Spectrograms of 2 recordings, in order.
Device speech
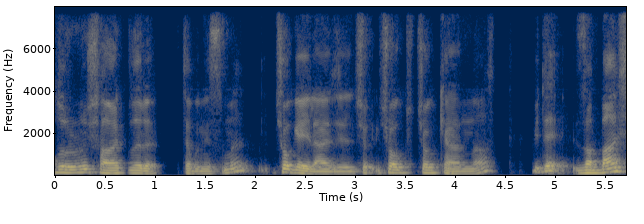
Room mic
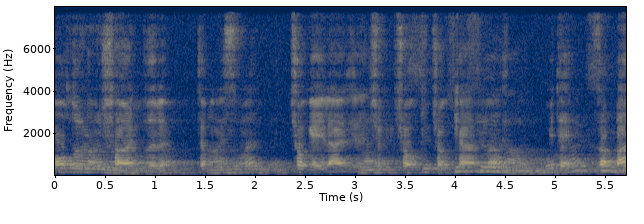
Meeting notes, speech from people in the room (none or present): present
